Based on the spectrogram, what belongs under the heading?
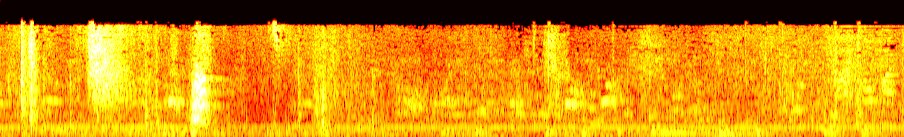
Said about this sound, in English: Somebody lose a dog?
